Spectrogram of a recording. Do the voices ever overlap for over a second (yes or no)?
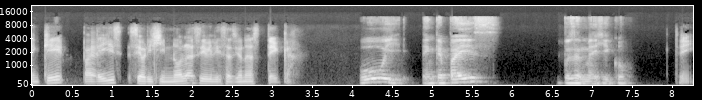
no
